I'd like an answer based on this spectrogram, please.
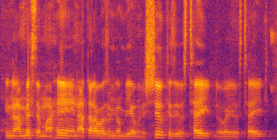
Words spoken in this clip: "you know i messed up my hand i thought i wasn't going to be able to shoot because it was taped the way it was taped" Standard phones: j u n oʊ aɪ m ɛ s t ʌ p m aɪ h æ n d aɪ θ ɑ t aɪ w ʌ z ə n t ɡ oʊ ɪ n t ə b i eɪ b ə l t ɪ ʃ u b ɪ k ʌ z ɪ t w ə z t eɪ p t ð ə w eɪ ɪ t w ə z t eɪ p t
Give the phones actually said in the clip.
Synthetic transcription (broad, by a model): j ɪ n oʊ aɪ m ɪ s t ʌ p m aɪ h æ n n aɪ θ ɑ t aɪ w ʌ z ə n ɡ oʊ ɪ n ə b i eɪ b l t ɪ ʃ u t k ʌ z ɪ t w ə z t eɪ t ð ə w eɪ ɪ t w ə z t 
